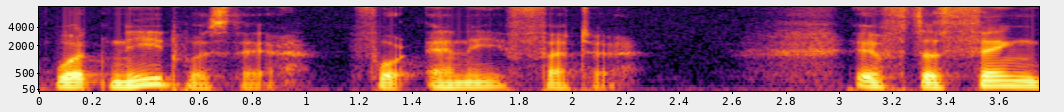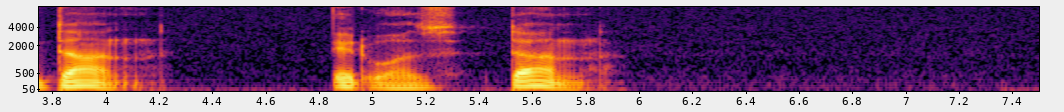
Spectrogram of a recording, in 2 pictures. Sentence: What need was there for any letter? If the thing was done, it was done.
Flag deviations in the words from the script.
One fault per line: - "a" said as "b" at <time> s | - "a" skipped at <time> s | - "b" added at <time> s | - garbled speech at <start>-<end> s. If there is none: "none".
- "letter" said as "fetter" at 1.7 s
- "was" skipped at 3.8 s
